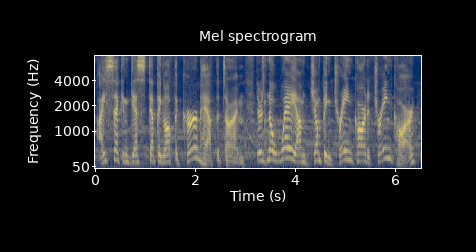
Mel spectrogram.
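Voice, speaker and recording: Comic radio play: male actor as earnest, self-deprecating caller, rambling and apologetic, lively swooping pitch, slightly high. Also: measured pace, soft background music, heavily acted.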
